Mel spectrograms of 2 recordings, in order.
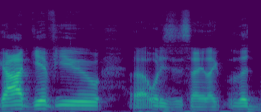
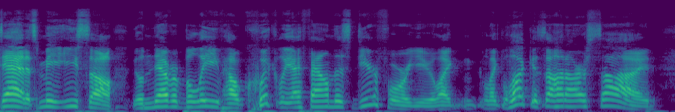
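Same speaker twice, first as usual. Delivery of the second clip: beaming, super-happy, proud, pitched-up boasting voice; 6 semitones higher, 4 dB louder than usual. Retelling Esau bringing his father the deer, the speaker is imitating proud, happy Esau. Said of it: "he's all proud and he's smiling and he's like just super happy".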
